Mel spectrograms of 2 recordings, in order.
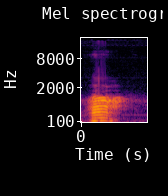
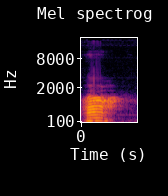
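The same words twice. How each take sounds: First: The sound is thick with a narrowed throat. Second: The same.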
